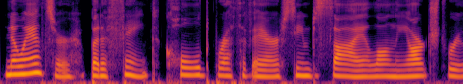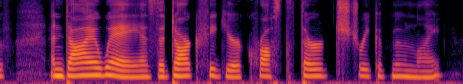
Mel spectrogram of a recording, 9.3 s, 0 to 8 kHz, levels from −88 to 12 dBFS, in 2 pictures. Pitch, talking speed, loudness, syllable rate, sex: 200 Hz, 190 wpm, -19 LUFS, 4.5 syllables/s, female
